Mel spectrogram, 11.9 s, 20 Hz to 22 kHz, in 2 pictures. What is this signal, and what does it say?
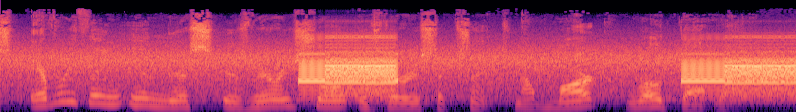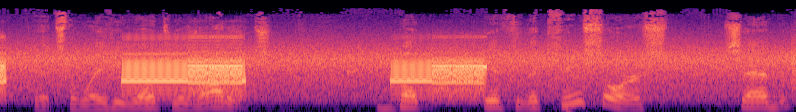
Packet radio (AX.25, as in APRS), 1200 baud, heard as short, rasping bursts, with radio hiss and a squelch burst at the end.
